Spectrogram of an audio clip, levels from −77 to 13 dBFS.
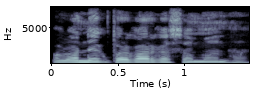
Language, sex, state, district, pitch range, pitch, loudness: Magahi, male, Bihar, Jahanabad, 140-190 Hz, 165 Hz, -15 LUFS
